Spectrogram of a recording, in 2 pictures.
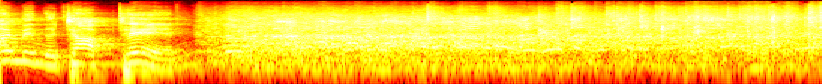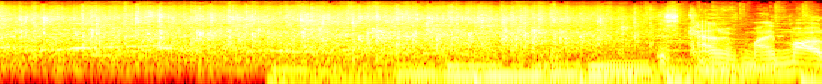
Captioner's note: laughter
